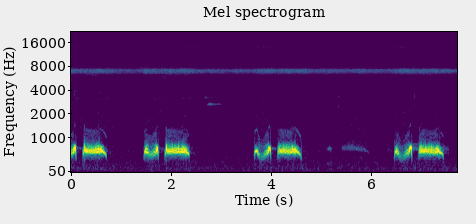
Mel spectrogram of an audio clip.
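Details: Moulting decoy spotted dove calling solo as a lure: four repeated phrases, each a quick quavering two-note start and a long mellow coo, with a soft low coo between them and a constant faint high-pitched hum.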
